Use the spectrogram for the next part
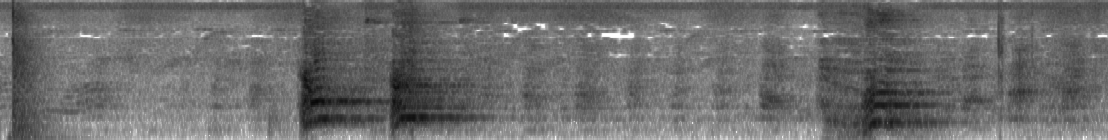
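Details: A German Shepherd barks at birds, giving loud, harsh barks in short bursts with brief pauses between them.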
